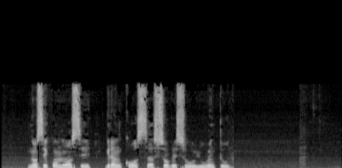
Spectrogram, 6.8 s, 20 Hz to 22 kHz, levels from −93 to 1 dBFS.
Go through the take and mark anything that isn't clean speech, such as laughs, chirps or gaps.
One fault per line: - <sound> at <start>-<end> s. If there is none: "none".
none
